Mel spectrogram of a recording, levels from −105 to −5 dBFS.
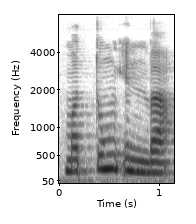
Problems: low volume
